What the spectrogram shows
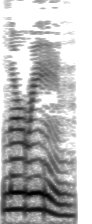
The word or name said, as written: laurene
